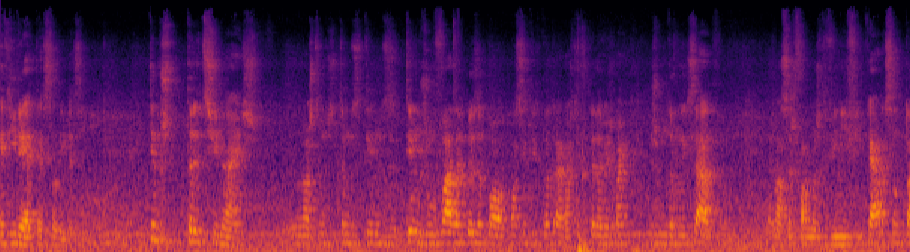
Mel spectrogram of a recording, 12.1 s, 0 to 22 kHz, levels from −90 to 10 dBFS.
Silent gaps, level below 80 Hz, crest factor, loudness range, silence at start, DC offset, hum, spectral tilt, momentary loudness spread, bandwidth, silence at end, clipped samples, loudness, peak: none; -34 dBFS; 20 dB; 3 LU; 0 s; under 0.1%; none; -6 dB/octave; 12 LU; 18.5 kHz; 0 s; under 0.1%; -23 LUFS; -4 dBFS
